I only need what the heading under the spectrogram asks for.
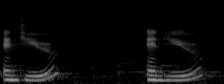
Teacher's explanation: notice the rising intonation on and you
